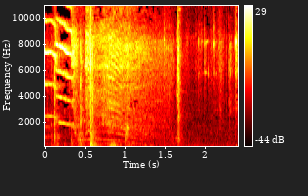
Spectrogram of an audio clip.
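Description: A door being opened: a sharp latch click about half a second in, a rushing noise as it swings that fades away, and a fainter click later on.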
